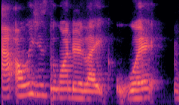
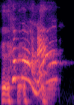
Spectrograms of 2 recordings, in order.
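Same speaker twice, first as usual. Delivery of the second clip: worked-up, excited voice, pitched higher. Arguing that the father would have got out: sounding like Chris Tucker. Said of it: "I know I sounded real like Chris Tucker right then".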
